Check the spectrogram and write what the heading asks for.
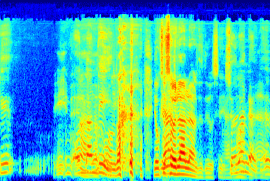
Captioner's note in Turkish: kahkaha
